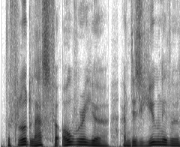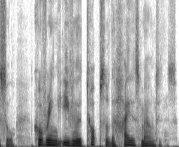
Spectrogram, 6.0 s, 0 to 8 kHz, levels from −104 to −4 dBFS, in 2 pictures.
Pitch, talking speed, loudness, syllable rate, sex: 115 Hz, 180 wpm, -18 LUFS, 5.2 syllables/s, male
